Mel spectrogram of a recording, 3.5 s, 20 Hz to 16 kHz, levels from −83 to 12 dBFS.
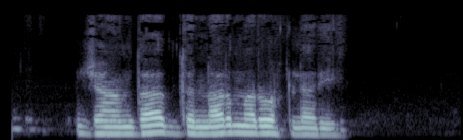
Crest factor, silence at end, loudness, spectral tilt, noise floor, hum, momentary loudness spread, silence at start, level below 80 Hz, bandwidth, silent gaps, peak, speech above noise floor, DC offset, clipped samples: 16 dB; 0.9 s; -16 LUFS; -8 dB/octave; -66 dBFS; none; 12 LU; 0.1 s; -66 dBFS; 11.5 kHz; none; -2 dBFS; 50 dB; under 0.1%; under 0.1%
